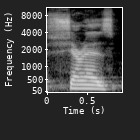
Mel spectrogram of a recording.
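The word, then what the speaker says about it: Xérès: southern part of spain the the sherez part of spain x-e-r-e-s um so sherry's and anglos is anglization an english version of of that word there's a ton of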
